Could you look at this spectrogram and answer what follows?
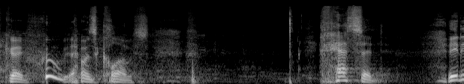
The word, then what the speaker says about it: chesed: In the Hebrew, it's like you say human, and you emphasize the ch. So it's chesed.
